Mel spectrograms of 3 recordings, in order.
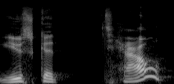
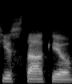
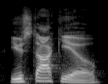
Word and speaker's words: Eustachio: Yuska Tiao? Tiao? It's Eustachio, but it's fine. All right, no, it's not fine. I gotta get that right. Eustachio.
